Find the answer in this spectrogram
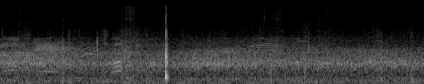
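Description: Steady outdoor background noise with faint distant voices, and one sharp knock a little past one and a half seconds in.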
